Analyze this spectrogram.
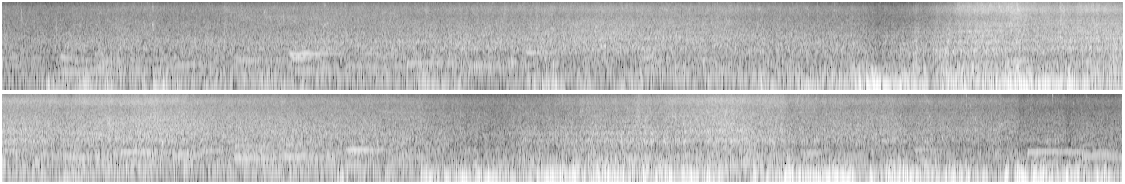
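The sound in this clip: Ocean surf washes in as steady, broad rushing noise, swelling louder around the middle and again through the final stretch, with soft sustained musical tones held underneath.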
